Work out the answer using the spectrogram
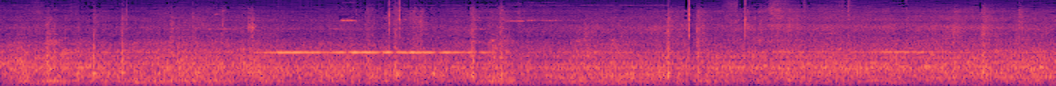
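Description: Narrow-gauge mountain train running along its track, heard from its open car: a steady rolling rumble with scattered clicks from wheels and rails. A thin, high wheel squeal sets in about two seconds in and lasts about a second and a half.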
